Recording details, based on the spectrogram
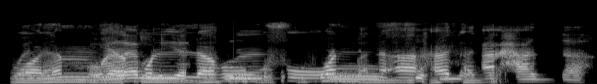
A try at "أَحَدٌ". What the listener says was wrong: no, if you say أحد then it becomes like a شدة it's أحد bounce أحد not أحد don't make it like it's Yeah, don't make it like it's gonna stick and then it's gonna pull it out. Ahad, it's like that. It's meant to be ahad, just like a bouncing ball. Ahad, yeah, nice and soft. It just touches it and comes out.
